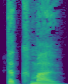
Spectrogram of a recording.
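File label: "ទឹក ខ្មៅ", Khmer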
